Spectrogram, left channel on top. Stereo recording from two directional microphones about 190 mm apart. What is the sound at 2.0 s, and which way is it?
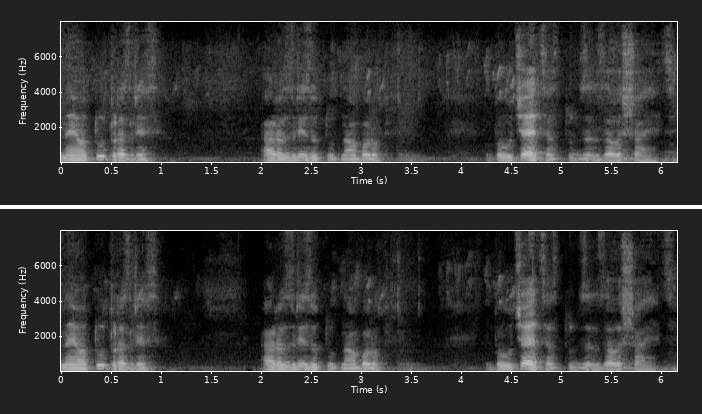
Speech, 20° right (ahead or behind).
